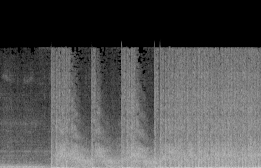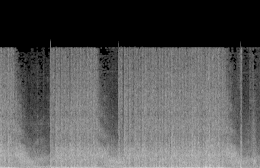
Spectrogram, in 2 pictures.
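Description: A rapid burst of gunfire blasts repeatedly.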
